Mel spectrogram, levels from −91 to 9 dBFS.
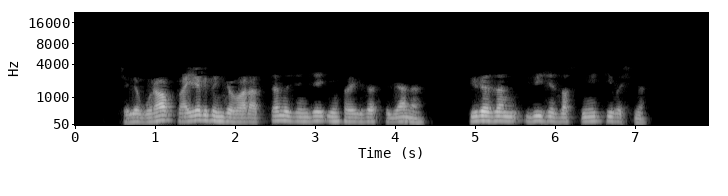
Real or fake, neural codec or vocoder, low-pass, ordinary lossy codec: fake; codec, 24 kHz, 0.5 kbps, DualCodec; 3.6 kHz; MP3, 16 kbps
